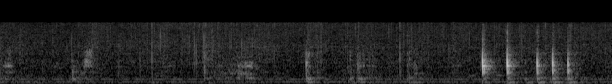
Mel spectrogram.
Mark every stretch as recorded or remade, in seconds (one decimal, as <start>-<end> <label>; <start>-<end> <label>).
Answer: 0.0-6.1 recorded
